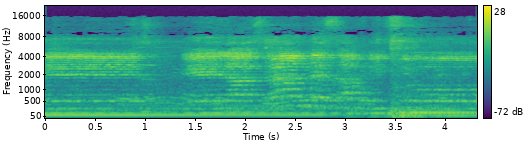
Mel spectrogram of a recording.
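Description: A vocal group singing a Christian hymn in Spanish over sustained low bass notes, which move to a new note near the end.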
